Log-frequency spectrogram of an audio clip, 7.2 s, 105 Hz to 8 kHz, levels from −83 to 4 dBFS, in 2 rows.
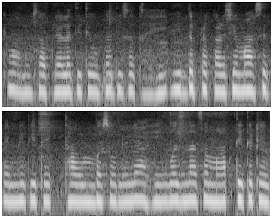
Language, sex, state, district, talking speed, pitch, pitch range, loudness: Marathi, female, Maharashtra, Chandrapur, 150 wpm, 200 Hz, 195-210 Hz, -16 LUFS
